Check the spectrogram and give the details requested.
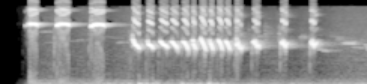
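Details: White-rumped shama song used to stimulate shamas to sing, in a varied many-voiced style: three high clear whistles, then a fast run of about a dozen sharp repeated notes, ending in a few spaced chips and a soft fading whistle.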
